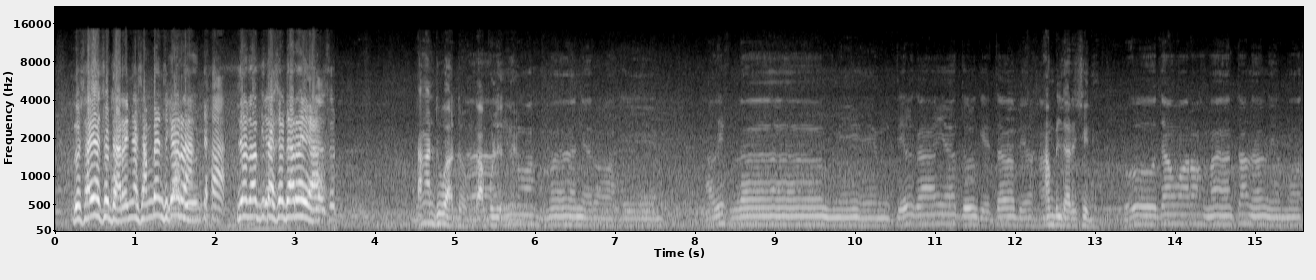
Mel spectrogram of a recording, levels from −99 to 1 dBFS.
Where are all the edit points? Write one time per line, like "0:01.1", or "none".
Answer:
0:03.5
